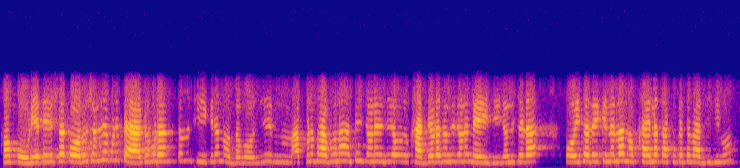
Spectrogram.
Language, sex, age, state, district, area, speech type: Odia, female, 45-60, Odisha, Boudh, rural, conversation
